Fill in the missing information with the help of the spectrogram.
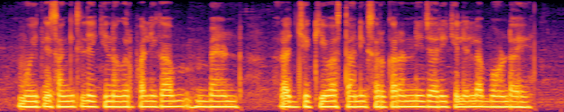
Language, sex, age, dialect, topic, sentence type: Marathi, male, 31-35, Standard Marathi, banking, statement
